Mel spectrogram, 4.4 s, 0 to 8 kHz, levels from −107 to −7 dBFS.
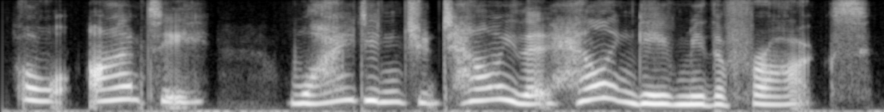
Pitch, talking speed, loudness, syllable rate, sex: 270 Hz, 175 wpm, -19 LUFS, 4.0 syllables/s, female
